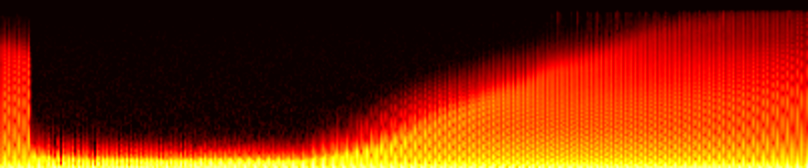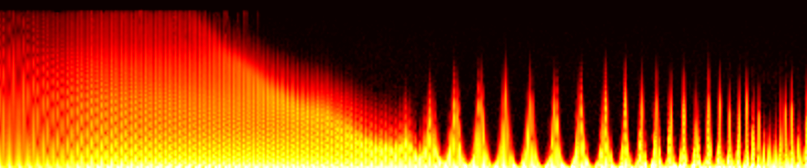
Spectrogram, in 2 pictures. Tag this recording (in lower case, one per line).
synthesizer
musical instrument
music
